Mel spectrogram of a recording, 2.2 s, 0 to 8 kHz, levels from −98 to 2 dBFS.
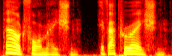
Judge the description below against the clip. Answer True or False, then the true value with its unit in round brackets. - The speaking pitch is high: False (120 Hz)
